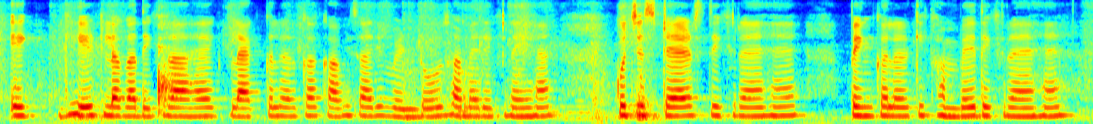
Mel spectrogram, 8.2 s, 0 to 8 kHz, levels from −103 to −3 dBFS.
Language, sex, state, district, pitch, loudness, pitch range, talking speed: Hindi, female, Jharkhand, Sahebganj, 215 Hz, -20 LUFS, 205-220 Hz, 210 wpm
